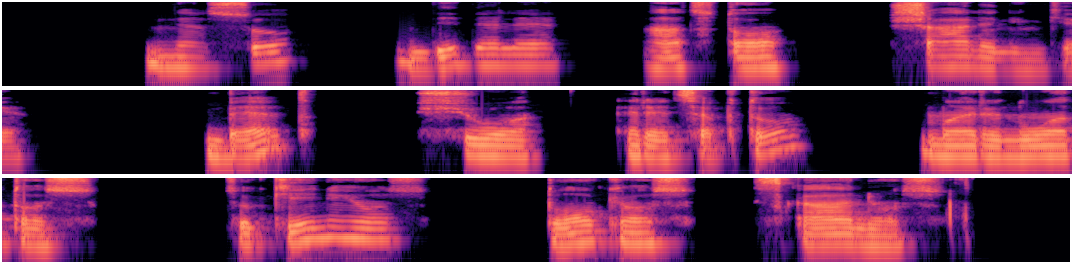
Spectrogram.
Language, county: Lithuanian, Kaunas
